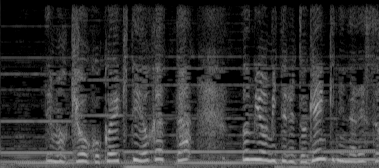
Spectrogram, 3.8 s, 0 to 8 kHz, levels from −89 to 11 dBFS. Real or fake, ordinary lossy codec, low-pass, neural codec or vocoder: real; none; none; none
